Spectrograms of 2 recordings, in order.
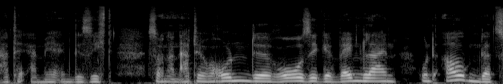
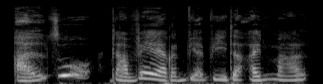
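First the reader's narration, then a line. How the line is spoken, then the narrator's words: Laughing. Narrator (German): und lachte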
